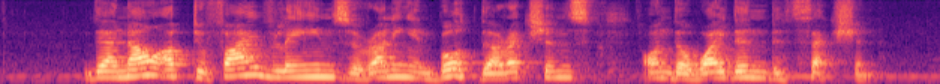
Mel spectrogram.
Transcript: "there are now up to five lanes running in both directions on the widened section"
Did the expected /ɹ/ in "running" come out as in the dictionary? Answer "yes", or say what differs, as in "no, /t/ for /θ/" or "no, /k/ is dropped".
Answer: yes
